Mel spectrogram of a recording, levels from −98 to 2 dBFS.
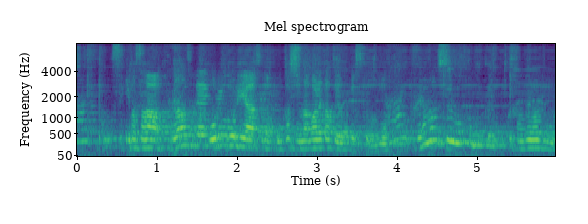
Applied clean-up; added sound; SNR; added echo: neural separator model SepFormer DNS4.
